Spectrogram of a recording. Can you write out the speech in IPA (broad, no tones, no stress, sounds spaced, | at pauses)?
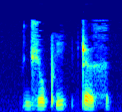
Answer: d͡ʒ o pʼ i k ʈ ə x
